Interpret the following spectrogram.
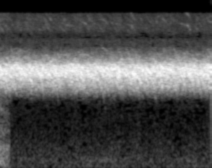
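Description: Steady, dense high-pitched peeping of thousands of day-old chicks together, a continuous massed cheeping with no single call standing out.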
